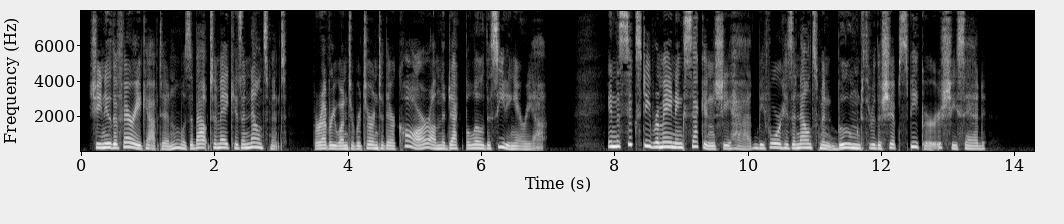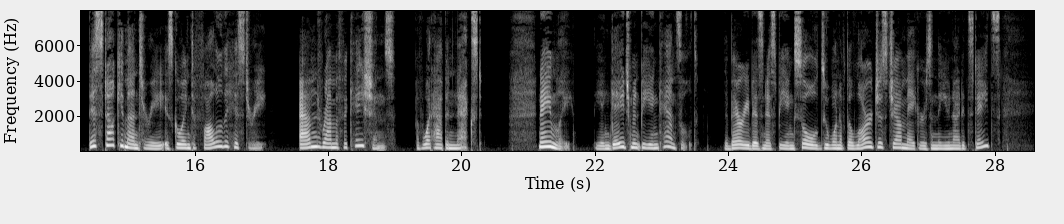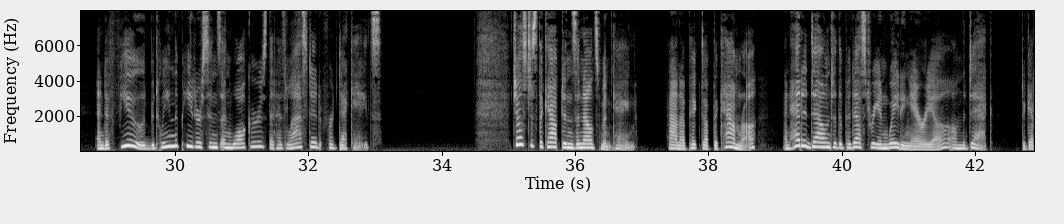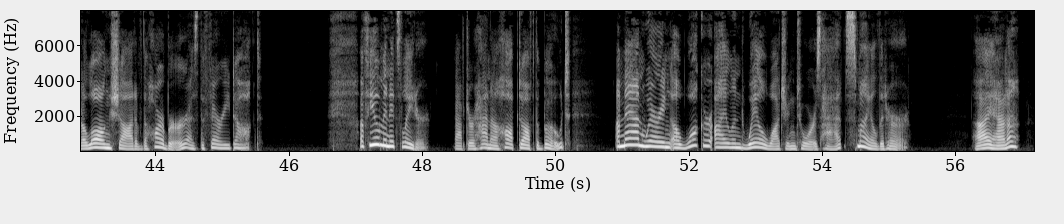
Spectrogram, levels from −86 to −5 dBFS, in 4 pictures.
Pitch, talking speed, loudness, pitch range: 200 Hz, 155 wpm, -21 LUFS, 170-240 Hz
